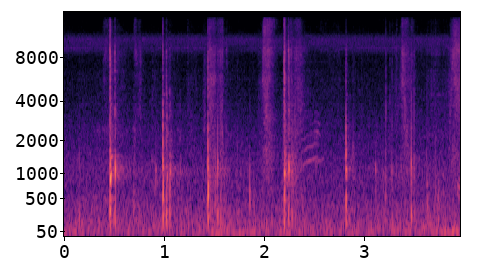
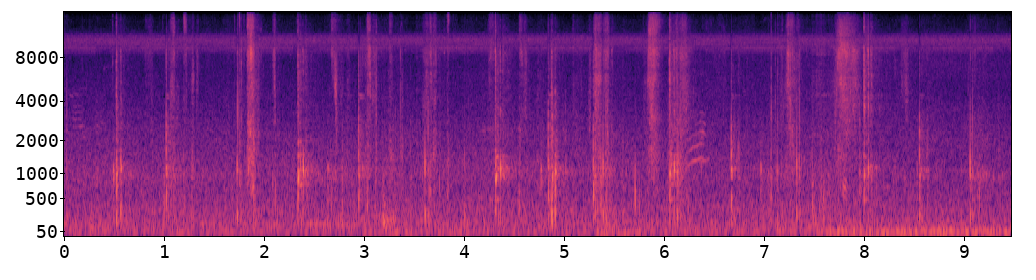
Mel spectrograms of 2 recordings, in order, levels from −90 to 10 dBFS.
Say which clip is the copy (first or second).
first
